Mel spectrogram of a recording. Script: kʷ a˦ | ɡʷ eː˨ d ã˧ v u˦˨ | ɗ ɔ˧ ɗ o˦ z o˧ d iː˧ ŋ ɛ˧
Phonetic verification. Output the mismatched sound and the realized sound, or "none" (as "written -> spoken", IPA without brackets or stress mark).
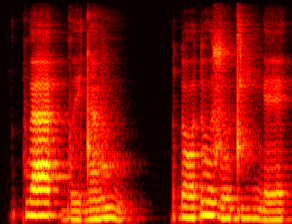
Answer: none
